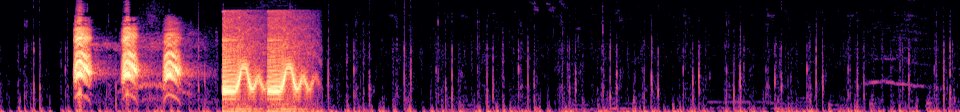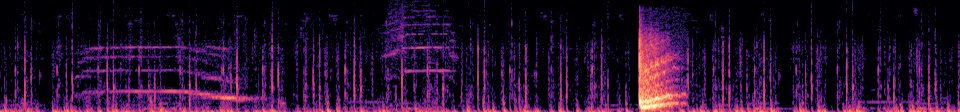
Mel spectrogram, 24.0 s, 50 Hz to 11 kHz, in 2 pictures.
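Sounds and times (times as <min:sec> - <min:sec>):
stampede of hoofbeats: 0:00.0 - 0:24.0
wavering animal call: 0:01.0 - 0:04.0.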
